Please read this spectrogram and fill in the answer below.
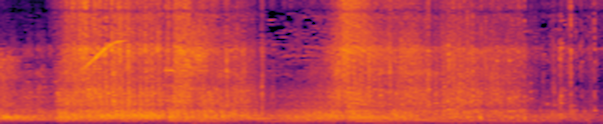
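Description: Cartoon magic spell sound effects of unicorn teleportation: dense hissing, sparkling bursts that swell loud about a second in and again midway, with a short rising whistle near the first swell.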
